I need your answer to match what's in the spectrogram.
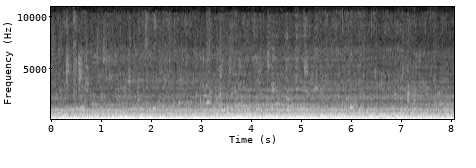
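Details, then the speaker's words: Fluval FX6 canister filter after cleaning to cure buzzing: quiet steady low hum, no pinging or tapping; motor running smoothly, as quiet as the other filter. "it yeah sounds as quiet as the other one"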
